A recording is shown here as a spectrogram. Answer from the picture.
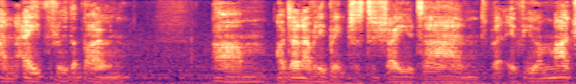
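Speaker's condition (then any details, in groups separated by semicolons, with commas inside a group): Laryngectomy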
